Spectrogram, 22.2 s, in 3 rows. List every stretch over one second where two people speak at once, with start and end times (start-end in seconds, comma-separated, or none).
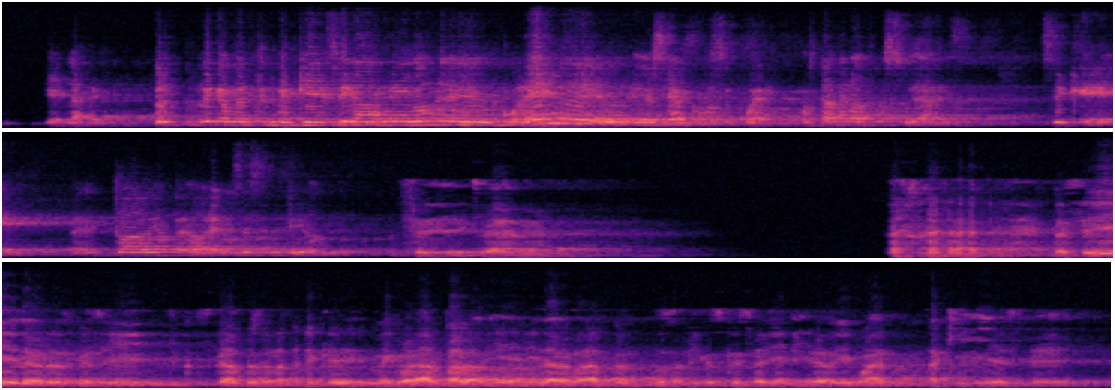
none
